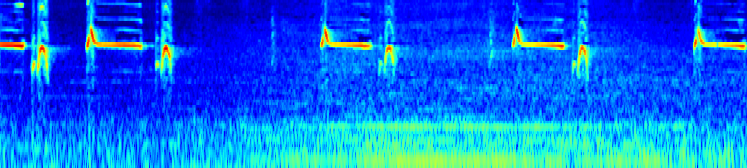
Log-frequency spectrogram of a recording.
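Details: Prinia song for prompting caged birds to sing: clear high whistles falling onto a level tone, each paired with a quick buzzy chirp, repeated in spaced bursts over a faint low background hum.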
